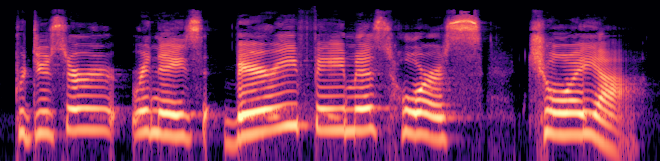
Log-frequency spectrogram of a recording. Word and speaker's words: Cholla: Yes, Choya was her one and only horse. And Choya is a name of a cactus. And the Choya cactus is spelled C-H-O-L-L-A.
